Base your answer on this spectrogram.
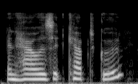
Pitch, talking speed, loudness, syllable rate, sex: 260 Hz, 260 wpm, -15 LUFS, 5.5 syllables/s, female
